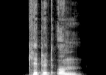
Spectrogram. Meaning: second-person plural subjunctive I of umkippen
- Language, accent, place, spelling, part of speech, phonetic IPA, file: German, Germany, Berlin, kippet um, verb, [ˌkɪpət ˈʊm], De-kippet um.ogg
